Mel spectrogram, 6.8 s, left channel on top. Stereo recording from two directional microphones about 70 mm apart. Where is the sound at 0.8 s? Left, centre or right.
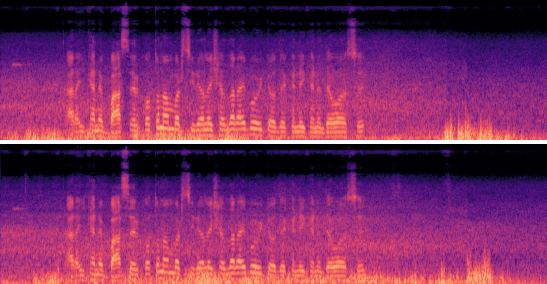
Left.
